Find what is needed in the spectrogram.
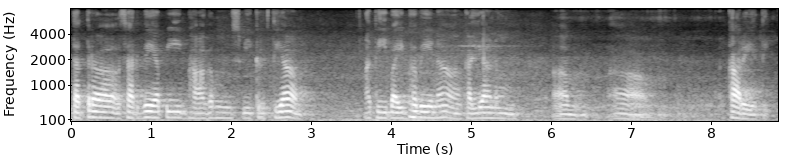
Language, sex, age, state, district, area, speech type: Sanskrit, female, 45-60, Andhra Pradesh, Krishna, urban, spontaneous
